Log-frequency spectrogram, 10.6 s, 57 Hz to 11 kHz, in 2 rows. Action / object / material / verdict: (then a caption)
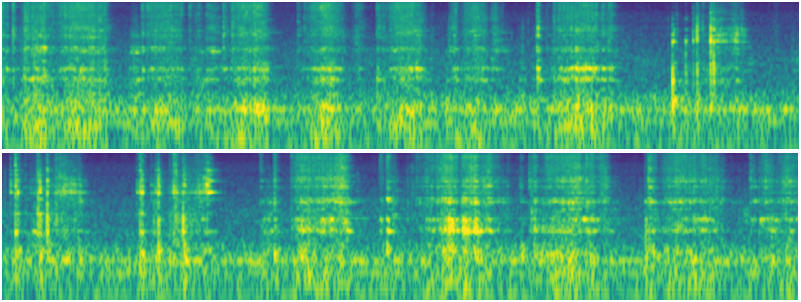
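scrape / metal mesh pen holder / metal mesh / none. Long nails scratch and rub the sides and rim of a black, hollow, empty metal mesh cylindrical pen holder. Repeated raspy, bright scraping strokes carry a faint metallic ring around 660 Hz, broken up by a few sharper ticks against the mesh.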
